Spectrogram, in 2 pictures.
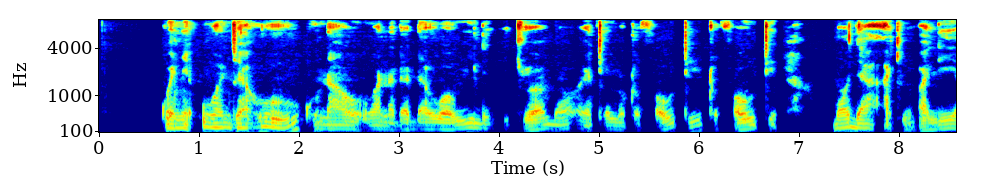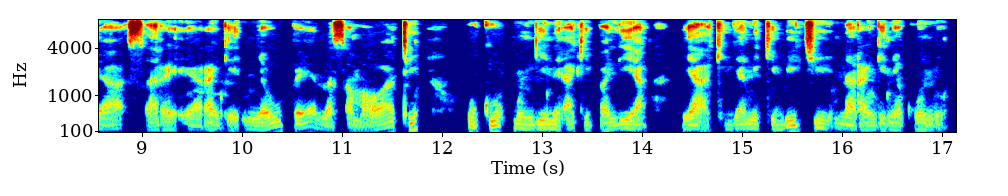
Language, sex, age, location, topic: Swahili, male, 25-35, Mombasa, government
